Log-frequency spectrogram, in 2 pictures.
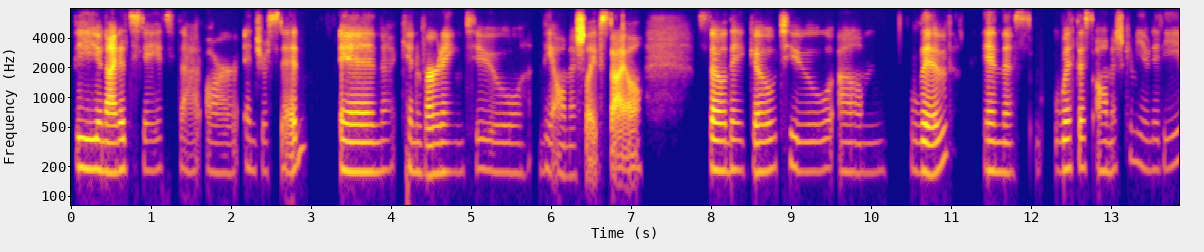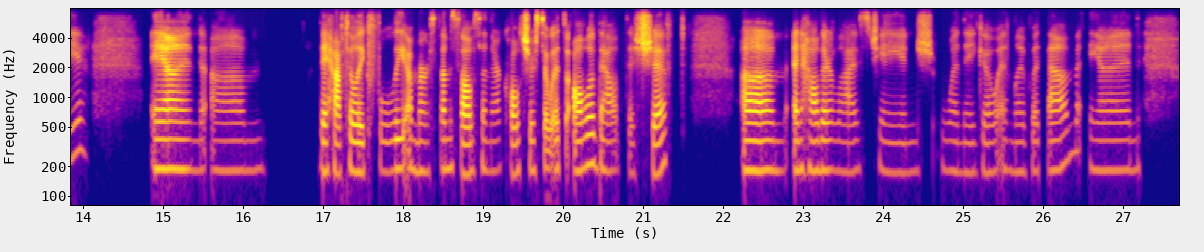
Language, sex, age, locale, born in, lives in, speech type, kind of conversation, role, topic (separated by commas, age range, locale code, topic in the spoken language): English, female, 40-44, en-US, United States, United States, conversation, unstructured, none, Which reality shows are your guilty pleasures, and what makes them so addictively fun?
